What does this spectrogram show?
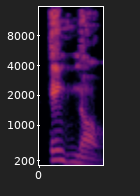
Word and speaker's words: Egnal: which is a top 50 business podcast, Ingnol. Right. Am I pronouncing right?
